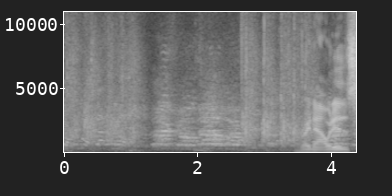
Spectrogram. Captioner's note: fans chanting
